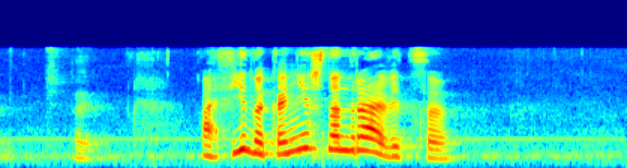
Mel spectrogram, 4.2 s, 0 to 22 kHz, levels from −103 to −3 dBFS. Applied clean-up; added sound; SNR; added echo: none; none; none; none.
